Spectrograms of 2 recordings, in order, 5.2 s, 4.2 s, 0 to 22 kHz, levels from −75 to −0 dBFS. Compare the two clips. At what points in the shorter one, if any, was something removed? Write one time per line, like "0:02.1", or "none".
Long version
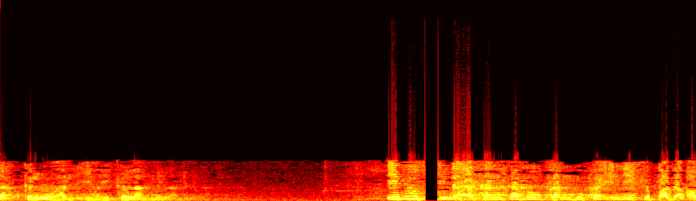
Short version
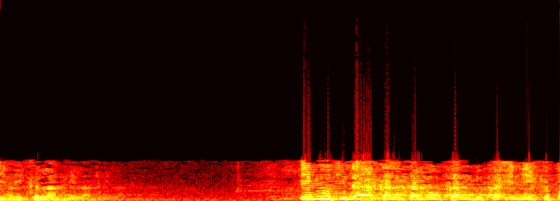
0:02.5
